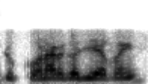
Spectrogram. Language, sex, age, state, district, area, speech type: Odia, male, 45-60, Odisha, Balasore, rural, conversation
